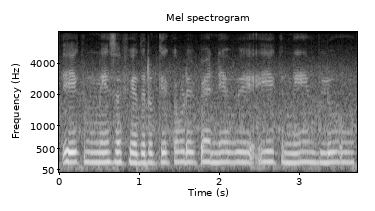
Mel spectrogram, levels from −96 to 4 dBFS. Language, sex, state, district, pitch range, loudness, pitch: Hindi, female, Haryana, Rohtak, 210-215 Hz, -16 LUFS, 215 Hz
